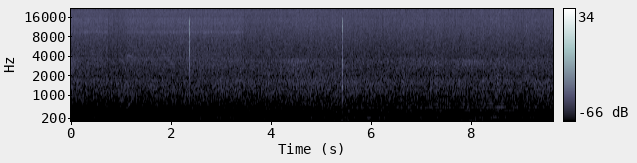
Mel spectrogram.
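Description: A formation of propeller planes drones faintly overhead in the distance.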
